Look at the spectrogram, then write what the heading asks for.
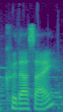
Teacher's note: In Japanese, the D sound is always a clean D, like in dog. There's no TH sound like in this.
